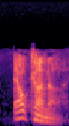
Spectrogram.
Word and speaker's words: Elkanah: and Hannah and Elkanah. Who, did I say that right? I think I did. Elkanah, yes.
